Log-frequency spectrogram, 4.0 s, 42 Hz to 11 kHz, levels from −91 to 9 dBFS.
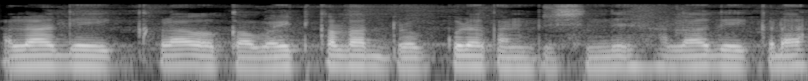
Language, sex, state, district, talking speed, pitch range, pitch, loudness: Telugu, male, Andhra Pradesh, Sri Satya Sai, 135 wpm, 110-120 Hz, 115 Hz, -18 LUFS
